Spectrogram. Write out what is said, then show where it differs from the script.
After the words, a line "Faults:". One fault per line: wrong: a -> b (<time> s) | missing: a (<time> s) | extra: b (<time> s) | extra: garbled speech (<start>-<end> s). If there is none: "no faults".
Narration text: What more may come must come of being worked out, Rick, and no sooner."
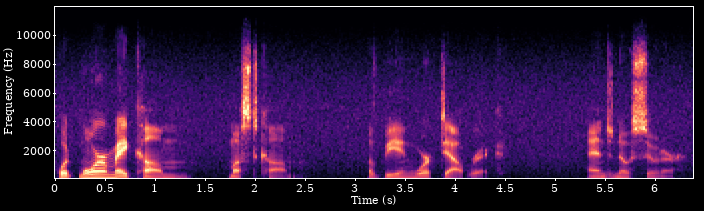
What more may come must come of being worked out, Rick, and no sooner."
Faults:
no faults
